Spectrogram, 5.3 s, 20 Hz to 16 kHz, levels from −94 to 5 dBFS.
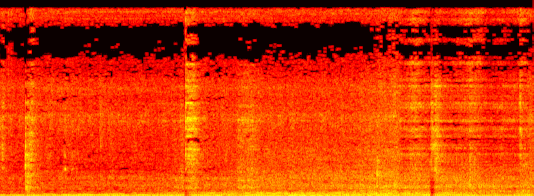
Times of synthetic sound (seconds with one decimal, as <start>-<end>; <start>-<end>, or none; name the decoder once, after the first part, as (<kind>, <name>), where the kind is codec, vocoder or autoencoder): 4.0-5.3 (codec, SNAC)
